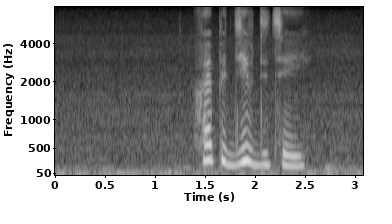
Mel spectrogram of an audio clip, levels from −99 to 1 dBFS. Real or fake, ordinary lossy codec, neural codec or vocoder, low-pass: real; none; none; none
